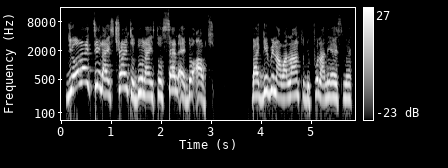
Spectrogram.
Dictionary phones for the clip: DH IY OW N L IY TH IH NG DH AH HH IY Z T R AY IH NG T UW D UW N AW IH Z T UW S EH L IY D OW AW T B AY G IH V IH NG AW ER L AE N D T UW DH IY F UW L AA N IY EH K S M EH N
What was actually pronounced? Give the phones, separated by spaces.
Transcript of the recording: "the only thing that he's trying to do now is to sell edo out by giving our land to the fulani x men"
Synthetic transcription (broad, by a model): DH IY OW N L IY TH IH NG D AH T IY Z T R AY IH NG T UW D UW N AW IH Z T UW S EH L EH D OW AW T B AY G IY V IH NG AW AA L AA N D T UW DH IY F UW L AA N IY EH S M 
